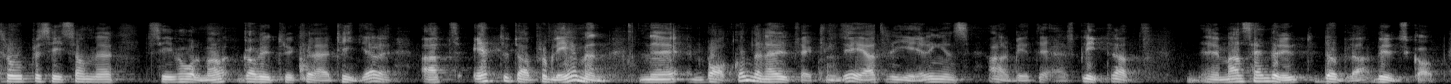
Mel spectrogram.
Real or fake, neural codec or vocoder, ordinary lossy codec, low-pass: fake; codec, 44.1 kHz, 7.8 kbps, Pupu-Codec; MP3, 64 kbps; 7.2 kHz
